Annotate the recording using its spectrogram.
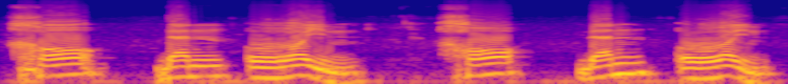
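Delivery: kho and ghoin rasped at the top of the throat; upper-throat letters. Shown as a demonstration. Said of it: "Ujung tenggorokan keluar dua huruf".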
